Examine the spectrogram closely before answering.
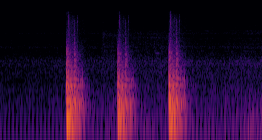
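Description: Heavy thumps sound on hollow metal.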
